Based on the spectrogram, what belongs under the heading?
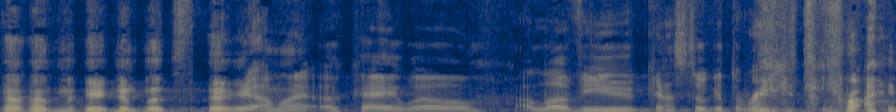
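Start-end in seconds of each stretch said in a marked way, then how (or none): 0.0-1.3 slow, weepy, tearful, drawn-out voice. Recounting what she said on his return from the bank, imitating her crying. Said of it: "she's like in tears".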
